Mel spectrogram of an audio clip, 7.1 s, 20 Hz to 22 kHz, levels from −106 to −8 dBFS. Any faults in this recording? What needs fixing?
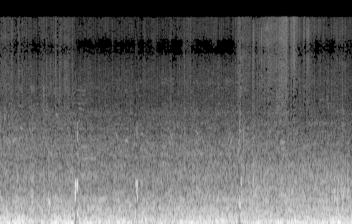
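A likely broken MP3 bit reservoir, where frames after a cut borrowed data that was no longer there, produces brief chirps or holes of about three 26.1 ms frames at 1.48–1.56 s, 2.68–2.76 s and 4.74–4.84 s. To prevent it, cut or splice MP3 streams only on frame boundaries with reservoir-aware tools, or decode to PCM before editing.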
